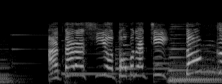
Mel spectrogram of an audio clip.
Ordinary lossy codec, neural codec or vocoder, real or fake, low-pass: none; none; real; 7.2 kHz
